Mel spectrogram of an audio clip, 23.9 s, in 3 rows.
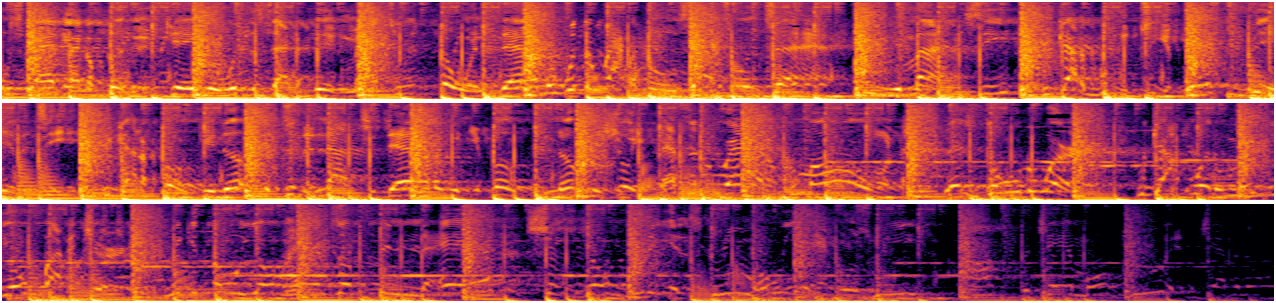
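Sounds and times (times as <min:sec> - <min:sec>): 
80s hip hop drum beat: 0:00.0 - 0:23.8.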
